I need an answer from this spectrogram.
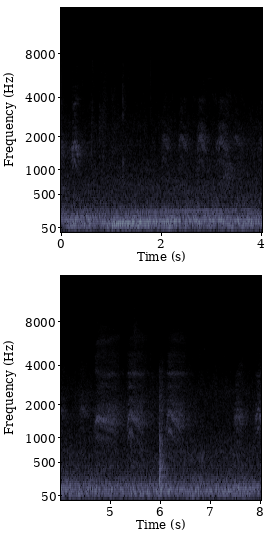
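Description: Bird calling: a run of short calls, then three louder, harsh calls a little past the middle, with a sharp click among them, over a steady low background rumble.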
